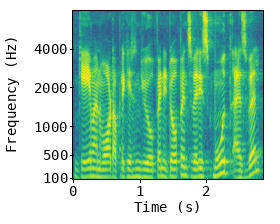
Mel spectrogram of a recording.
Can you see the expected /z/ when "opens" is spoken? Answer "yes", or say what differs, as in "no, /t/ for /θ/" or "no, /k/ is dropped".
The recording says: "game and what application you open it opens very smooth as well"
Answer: no, /s/ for /z/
